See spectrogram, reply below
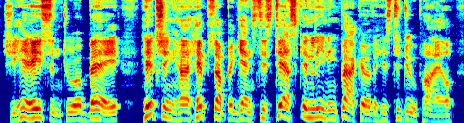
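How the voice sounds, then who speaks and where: A man's voice: mid-range voice, expressive, normal speed, husky. A man narrating a comic story in a theatrical, mock-romantic style.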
